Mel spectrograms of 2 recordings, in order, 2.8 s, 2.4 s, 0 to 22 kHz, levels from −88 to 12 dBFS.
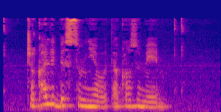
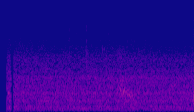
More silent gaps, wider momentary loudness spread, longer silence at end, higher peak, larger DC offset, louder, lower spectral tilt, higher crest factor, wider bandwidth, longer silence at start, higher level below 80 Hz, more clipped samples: neither; first, 14 LU vs 2 LU; first, 0.65 s vs 0 s; first, 0 dBFS vs -30 dBFS; neither; first, -16 LUFS vs -59 LUFS; second, -3.5 dB/octave vs -5 dB/octave; second, 18 dB vs 28 dB; about the same, 11.5 kHz vs 10.5 kHz; first, 0.35 s vs 0.05 s; first, -58 dBFS vs -84 dBFS; neither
